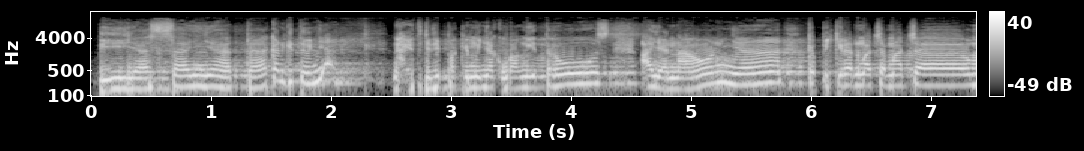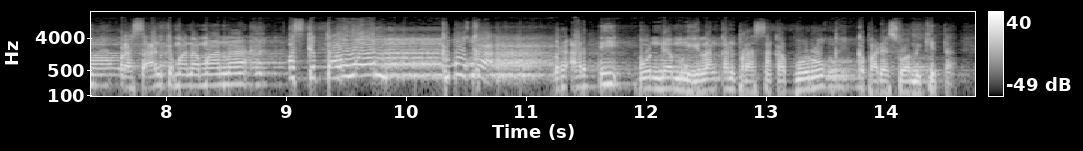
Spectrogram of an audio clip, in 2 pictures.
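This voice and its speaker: A man's voice: sits high, normal speed. A man with a Sundanese accent preaching a sermon, telling stories and acting out dialogues. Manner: animated storytelling, acting out dialogues. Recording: echoey hall with long reverb.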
